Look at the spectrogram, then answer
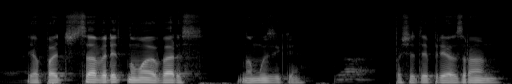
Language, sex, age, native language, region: Slovenian, male, 18-29, Slovenian, Drava region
